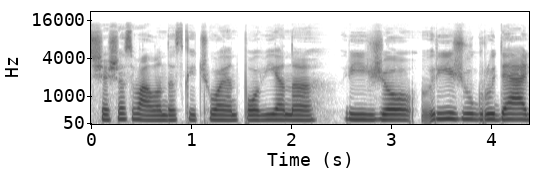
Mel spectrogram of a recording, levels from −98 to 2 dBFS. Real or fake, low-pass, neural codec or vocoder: real; 14.4 kHz; none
